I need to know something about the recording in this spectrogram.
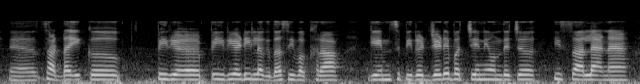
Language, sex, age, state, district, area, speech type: Punjabi, female, 30-45, Punjab, Mansa, urban, spontaneous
